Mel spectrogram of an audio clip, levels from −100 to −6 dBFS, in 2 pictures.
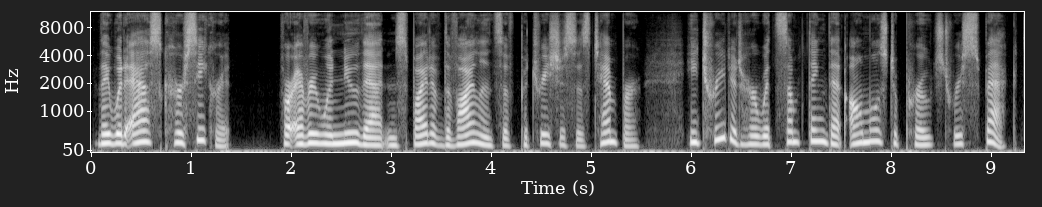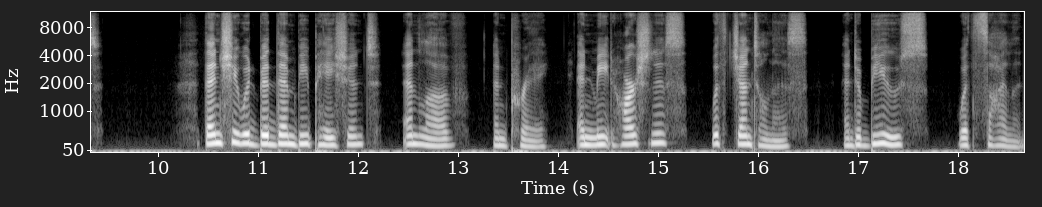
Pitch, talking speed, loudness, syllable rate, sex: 195 Hz, 150 wpm, -19 LUFS, 4.6 syllables/s, female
